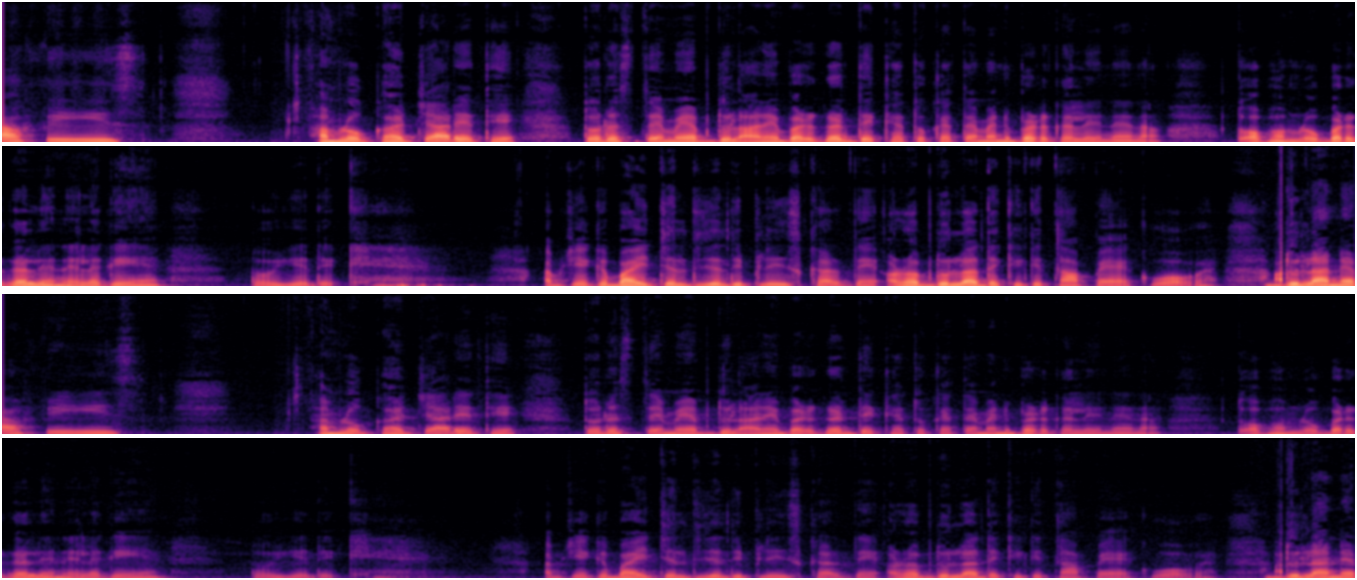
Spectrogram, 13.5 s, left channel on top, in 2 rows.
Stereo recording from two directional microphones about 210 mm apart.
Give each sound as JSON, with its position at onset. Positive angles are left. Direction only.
{"t": 0.0, "sound": "a woman's voice", "side_deg": 20}
{"t": 1.5, "sound": "a woman's voice", "side_deg": 25}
